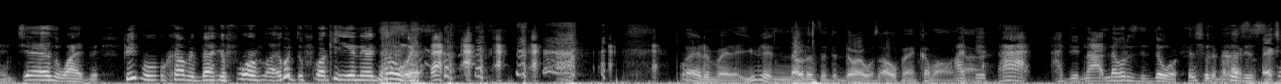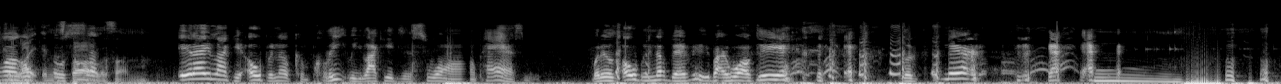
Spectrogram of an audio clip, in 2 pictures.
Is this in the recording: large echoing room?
no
